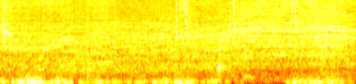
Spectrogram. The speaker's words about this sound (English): lighting the bonfire. One, two, three, and a three. Using a blowtorch.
